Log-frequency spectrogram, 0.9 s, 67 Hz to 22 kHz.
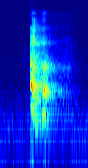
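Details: A young child deliberately produces a single brief, light fake cough to get attention at 6am, not from illness; voluntary (fake) cough.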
